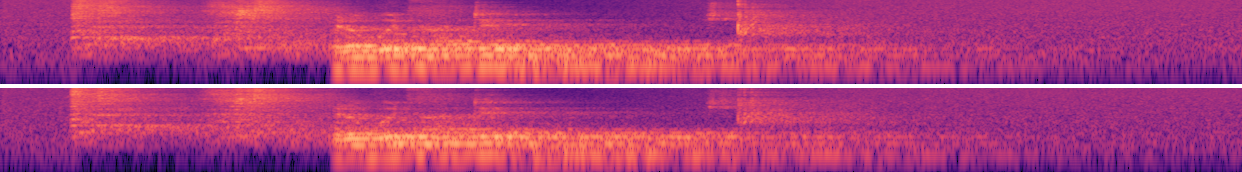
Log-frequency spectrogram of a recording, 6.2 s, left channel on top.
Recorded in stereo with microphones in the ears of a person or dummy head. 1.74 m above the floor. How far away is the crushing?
About 2.5 m.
